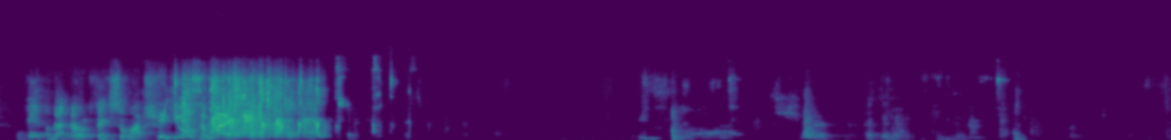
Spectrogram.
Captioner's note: applause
